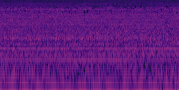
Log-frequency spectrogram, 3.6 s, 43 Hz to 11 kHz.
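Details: 2011 Mini Cooper S idling with an uneven, stumbling beat of roughly three to four pulses a second as one cylinder drops out; misfire traced to a faulty ignition coil.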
